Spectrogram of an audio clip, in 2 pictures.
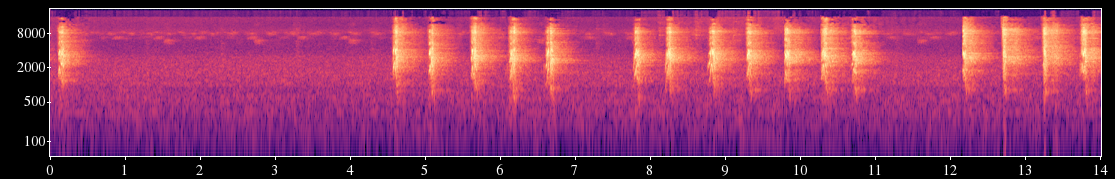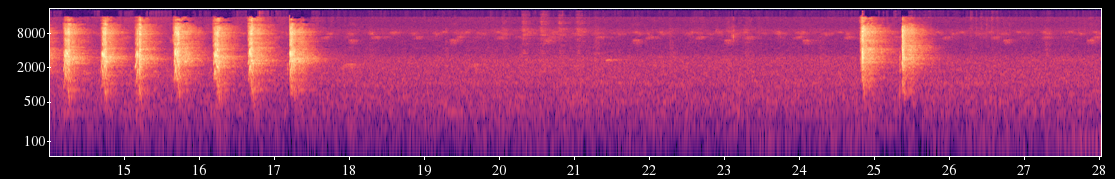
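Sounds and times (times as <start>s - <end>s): parakeet calling: 0.0s - 1.7s, 3.9s - 18.5s, 24.0s - 27.0s.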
